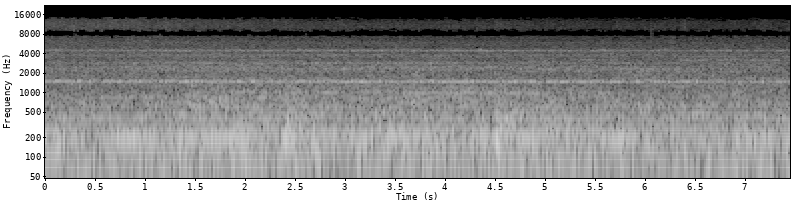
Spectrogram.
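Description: Mumbai suburban EMU local train running past the platform as it pulls out, wheels rumbling on the rails with a steady high-pitched squeal over a low hum.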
